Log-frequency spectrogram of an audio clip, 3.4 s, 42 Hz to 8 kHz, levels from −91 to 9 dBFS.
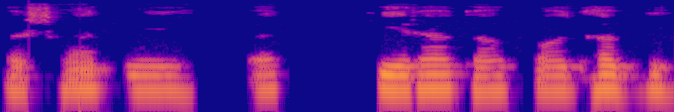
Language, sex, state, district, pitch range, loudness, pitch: Hindi, male, Chhattisgarh, Balrampur, 115-125 Hz, -28 LUFS, 120 Hz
